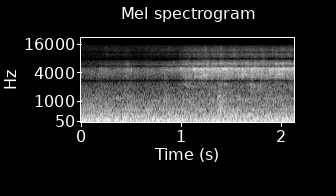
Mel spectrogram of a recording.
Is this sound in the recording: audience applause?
no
